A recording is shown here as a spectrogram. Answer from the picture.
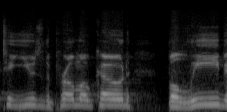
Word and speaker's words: Bleav: Head to BetOnline today and don't forget to use the promo code BELIEVE. It's the name of the network, except it's spelled a little uniquely, B-L-E-A-V.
